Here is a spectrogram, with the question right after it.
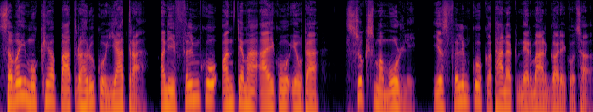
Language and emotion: Nepali, neutral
